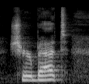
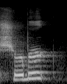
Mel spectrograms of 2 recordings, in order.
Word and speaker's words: sherbet: they had they had a lot of people pronounce it as sherbet I pronounce it sherbert like so but um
